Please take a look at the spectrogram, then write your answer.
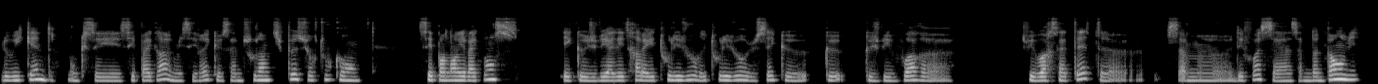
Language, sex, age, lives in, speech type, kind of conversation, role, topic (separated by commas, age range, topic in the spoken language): French, female, 25-29, France, conversation, advice, user, Comment réagir face aux critiques constantes d’un collègue ?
